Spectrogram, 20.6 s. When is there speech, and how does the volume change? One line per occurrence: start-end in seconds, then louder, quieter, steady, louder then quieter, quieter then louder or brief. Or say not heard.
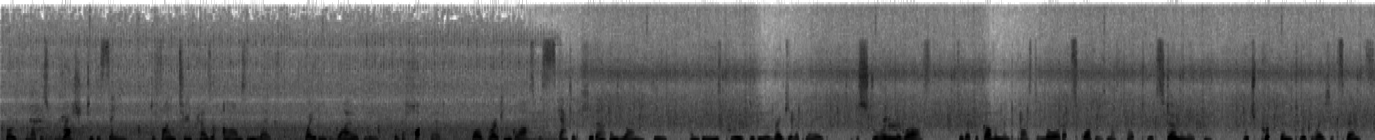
0.0-20.6 steady.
